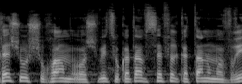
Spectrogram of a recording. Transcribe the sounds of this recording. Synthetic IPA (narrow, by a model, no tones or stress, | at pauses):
eʃeuʃuχamo̰aʃvit͡sukat̪avse̞fe̞ʁkat̪anumavʁi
